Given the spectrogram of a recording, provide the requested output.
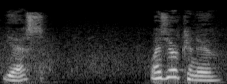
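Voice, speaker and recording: A woman's voice: on the high side, animated, slow, darkish tone, husky, full character voice, low-quality recording. An actress playing a wary, defiant young island woman who collects shells, speaking directly and challengingly in a radio drama. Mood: wary, suspicious.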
